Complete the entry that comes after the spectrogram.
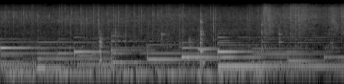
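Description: Chopped tomatoes and onions sizzling in hot oil in a clay pot, stirred with a wooden spatula that knocks against the pot a couple of times, over soft background music of held notes.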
